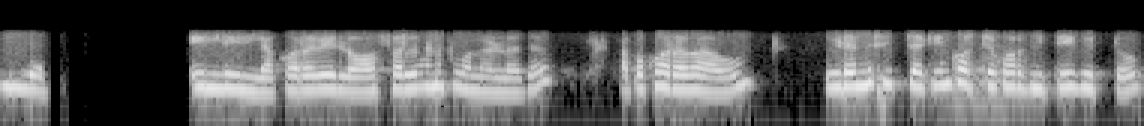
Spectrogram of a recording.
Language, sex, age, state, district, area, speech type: Malayalam, female, 18-30, Kerala, Kasaragod, rural, conversation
